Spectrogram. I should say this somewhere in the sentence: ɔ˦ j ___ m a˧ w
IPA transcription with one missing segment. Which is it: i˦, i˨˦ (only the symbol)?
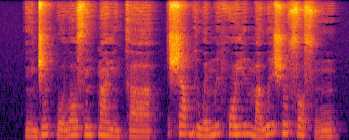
i˦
